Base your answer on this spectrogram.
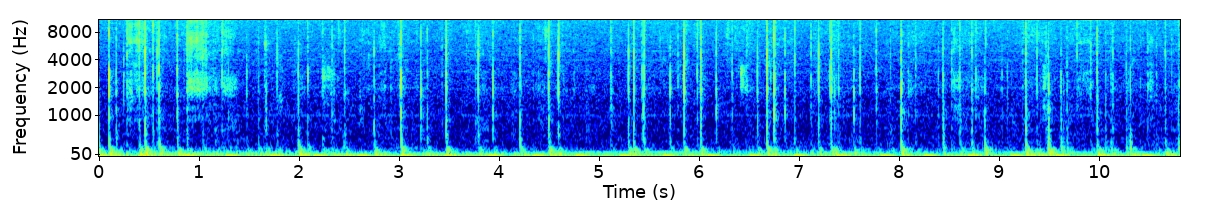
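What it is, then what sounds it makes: Hardcover book with paper dust jacket, nail tapping. Long nails on both hands tap rapidly across the paper dust jacket of a purple hardcover book lying flat on a table. The quick, uneven stream of short, dry clicks is sharp and bright, with no ring, over a steady low hum.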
